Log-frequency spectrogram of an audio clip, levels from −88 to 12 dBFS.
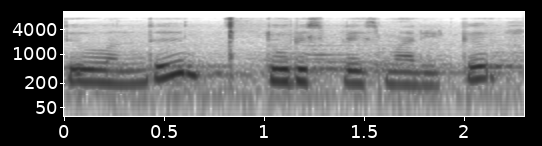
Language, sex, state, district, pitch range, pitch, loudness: Tamil, female, Karnataka, Bangalore, 195-250 Hz, 220 Hz, -15 LUFS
